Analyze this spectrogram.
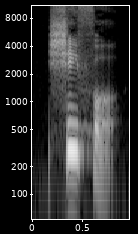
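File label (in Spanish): "XIFO", Spanish, female; mekanta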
